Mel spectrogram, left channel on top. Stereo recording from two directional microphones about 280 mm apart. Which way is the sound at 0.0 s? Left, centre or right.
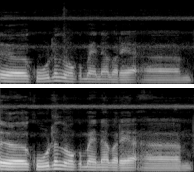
Right.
